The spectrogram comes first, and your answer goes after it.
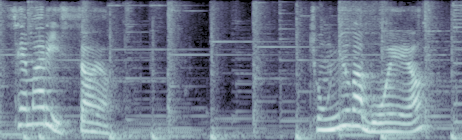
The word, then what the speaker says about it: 종류: As you noticed, I pronounce R as N. 종류.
